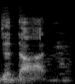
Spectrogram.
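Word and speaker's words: Gadot: g Gat yeah I remember supposed to be pronounced gdat I was wanting to pronounce it gal gdo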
